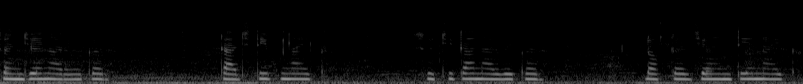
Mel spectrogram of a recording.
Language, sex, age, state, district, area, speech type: Goan Konkani, female, 18-30, Goa, Murmgao, urban, spontaneous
